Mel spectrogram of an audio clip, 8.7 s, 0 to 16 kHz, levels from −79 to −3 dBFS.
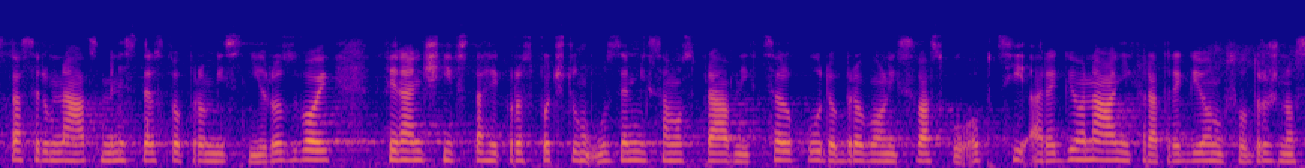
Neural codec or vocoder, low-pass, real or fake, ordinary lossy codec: none; 7.2 kHz; real; Opus, 24 kbps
